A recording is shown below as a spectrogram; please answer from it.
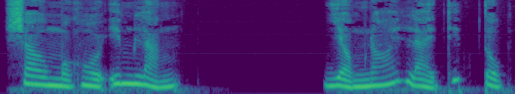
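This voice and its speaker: A woman narrating stories in a calm, measured reading voice. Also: on the low side, breathy edge, no echo, studio quality. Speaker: story reader. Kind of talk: storytelling narration.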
